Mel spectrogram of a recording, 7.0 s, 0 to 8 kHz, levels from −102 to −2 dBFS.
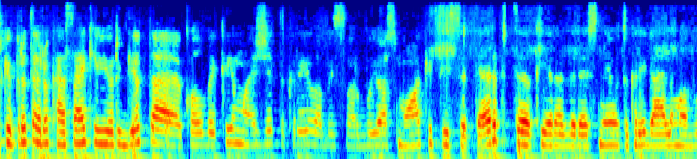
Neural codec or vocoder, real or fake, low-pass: none; real; 7.2 kHz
